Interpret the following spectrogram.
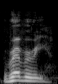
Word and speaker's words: Reverie: So, but no, I'm playing Reverie. Did I say it right? Yes.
